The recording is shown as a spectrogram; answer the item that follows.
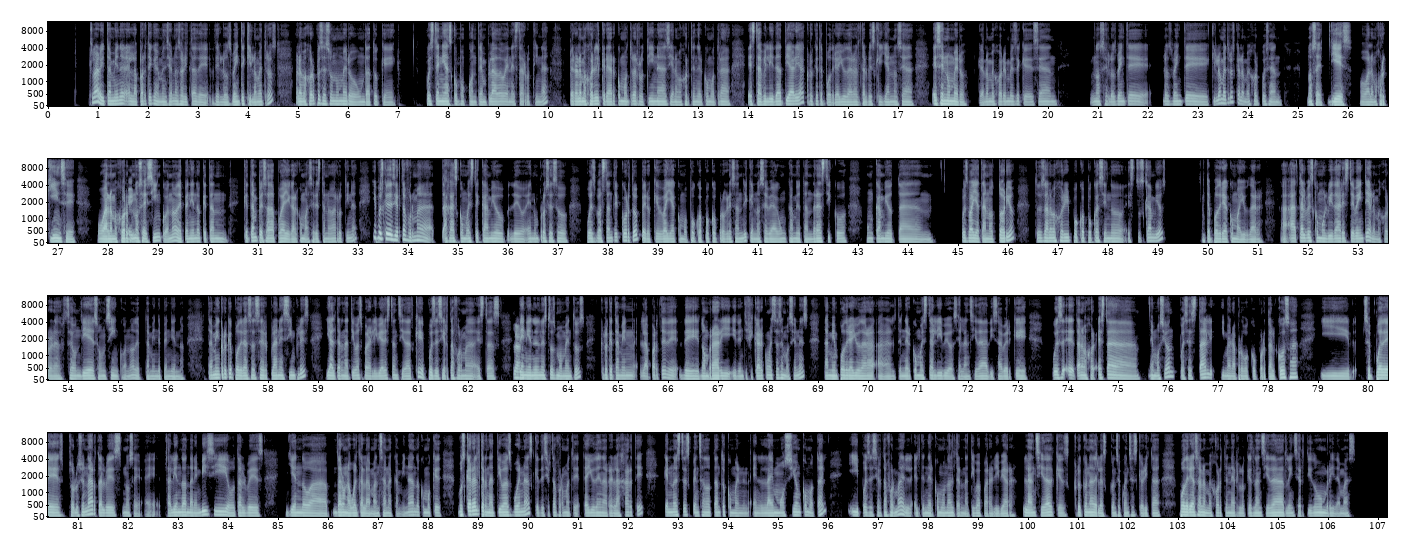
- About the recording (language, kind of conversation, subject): Spanish, advice, ¿Cómo puedo manejar la incertidumbre durante una transición, como un cambio de trabajo o de vida?
- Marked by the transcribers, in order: other background noise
